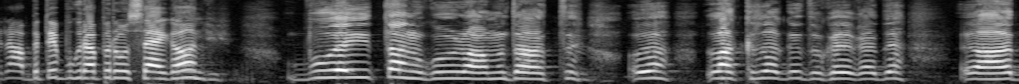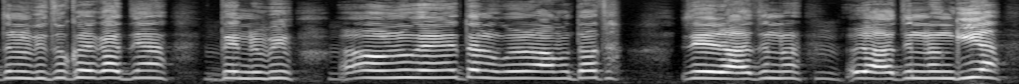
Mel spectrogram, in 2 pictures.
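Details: Young Sikh man with a disabled hand and a speech problem since birth; his mother cannot speak or hear; stammering with unclear speech.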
